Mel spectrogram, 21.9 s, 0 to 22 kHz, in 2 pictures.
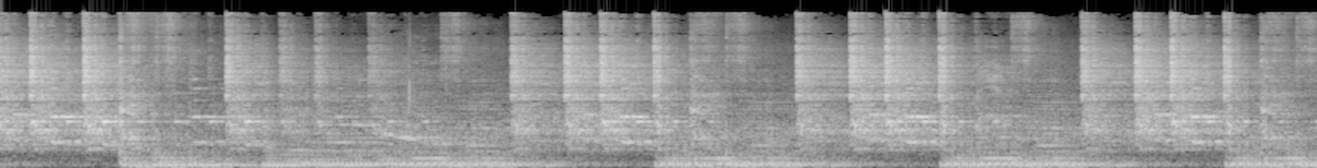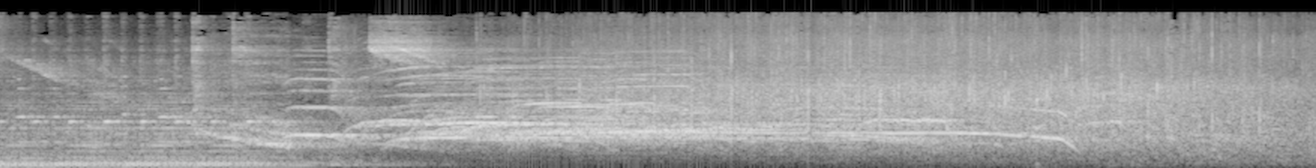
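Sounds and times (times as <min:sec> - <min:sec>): dance music with heavy bass beat: 0:00.0 - 0:14.2
audience cheering and screaming: 0:13.0 - 0:21.5.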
